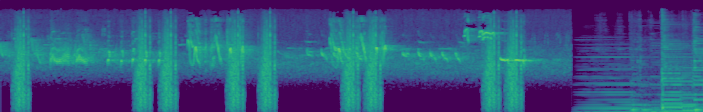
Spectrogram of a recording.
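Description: Birdsong chirping throughout, broken by sharp clicks in pairs about every second or so as small toy pieces are handled. About seven seconds in the birdsong stops and acoustic guitar music begins.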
